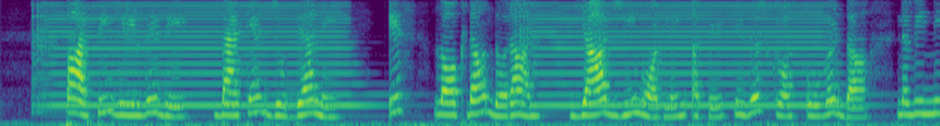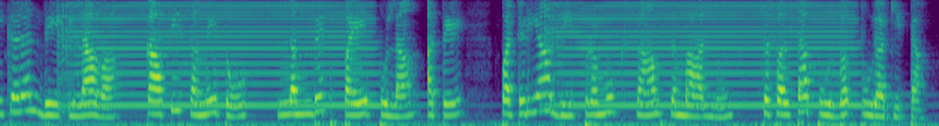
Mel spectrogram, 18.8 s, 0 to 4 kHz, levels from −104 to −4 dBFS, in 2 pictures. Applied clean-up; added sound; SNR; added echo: none; Bowed string instrument; 12 dB; reverberation time 0.2 s.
